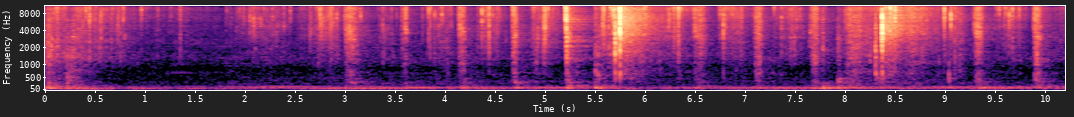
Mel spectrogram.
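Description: White slime with glitter slime pieces mixed in, being kneaded and pressed by hand: a dense run of small crackles and clicks as it stretches and tears, with a few louder pops about five to six seconds in and again past eight seconds.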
